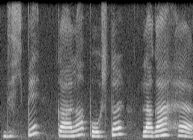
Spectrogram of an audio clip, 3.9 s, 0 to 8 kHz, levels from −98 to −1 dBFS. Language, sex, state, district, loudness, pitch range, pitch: Hindi, male, Bihar, West Champaran, -18 LUFS, 245-325 Hz, 260 Hz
